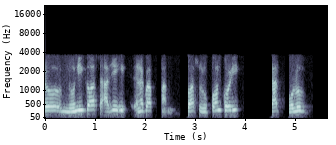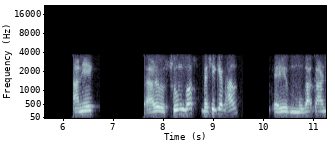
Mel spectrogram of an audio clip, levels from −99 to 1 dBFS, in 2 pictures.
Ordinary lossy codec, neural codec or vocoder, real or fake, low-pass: none; none; real; 3.6 kHz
